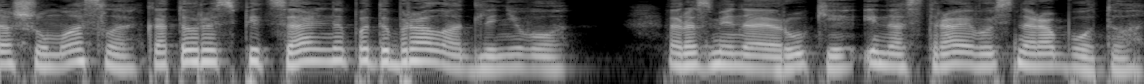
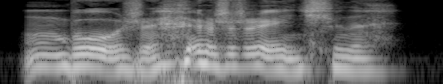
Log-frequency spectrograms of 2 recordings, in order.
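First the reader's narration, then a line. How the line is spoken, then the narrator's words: Hoarse groan. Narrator (Russian): Хрипло стонет Мирон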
